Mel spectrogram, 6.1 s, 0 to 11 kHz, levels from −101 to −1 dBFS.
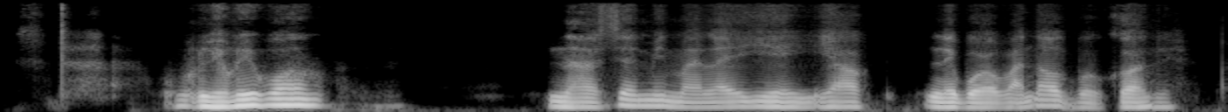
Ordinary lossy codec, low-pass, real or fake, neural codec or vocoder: MP3, 64 kbps; 9.9 kHz; fake; codec, 16 kHz in and 24 kHz out, 0.4 kbps, LongCat-Audio-Codec, four codebook decoder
